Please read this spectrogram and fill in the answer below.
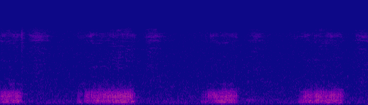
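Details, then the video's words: Dog snoring steadily: four rough, buzzy, low snores, each lasting about half a second to a second, repeating roughly every two seconds with quiet breaths between them in a still room. "Собака храпуляка"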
